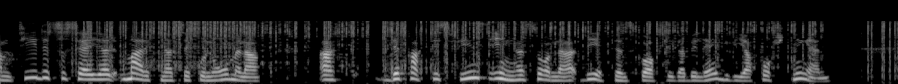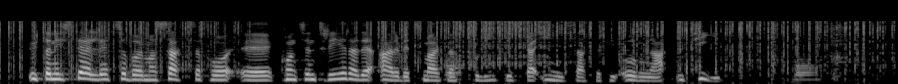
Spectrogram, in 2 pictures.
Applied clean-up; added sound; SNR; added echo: classical method spectral subtraction.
